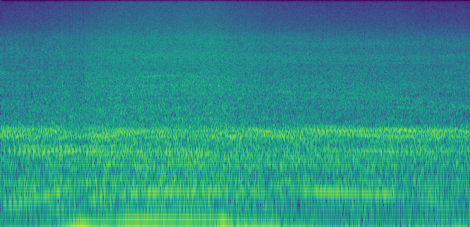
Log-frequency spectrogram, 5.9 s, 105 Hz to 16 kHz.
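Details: Porsche 912 flat-four engine fitted in a 911, rebuilt from a failed project, first start with ignition timing dialed back from about 38 to 31–32 degrees: smooth, even thrum at raised idle, no popping, misfire or ticking; running well.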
